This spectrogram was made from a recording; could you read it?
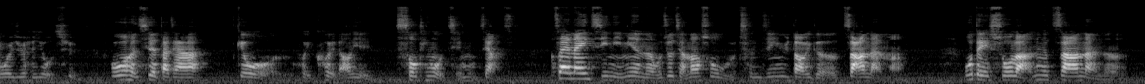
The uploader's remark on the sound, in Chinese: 但因為這次硬碟出了點問題，所以二次錄音下沒有收音的很好。如果有聽到一些雜音也請多多包涵。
